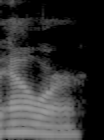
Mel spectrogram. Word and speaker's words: hour: pronounce the word our the first letter sounds like a vowel therefore we would say an hour again it is because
